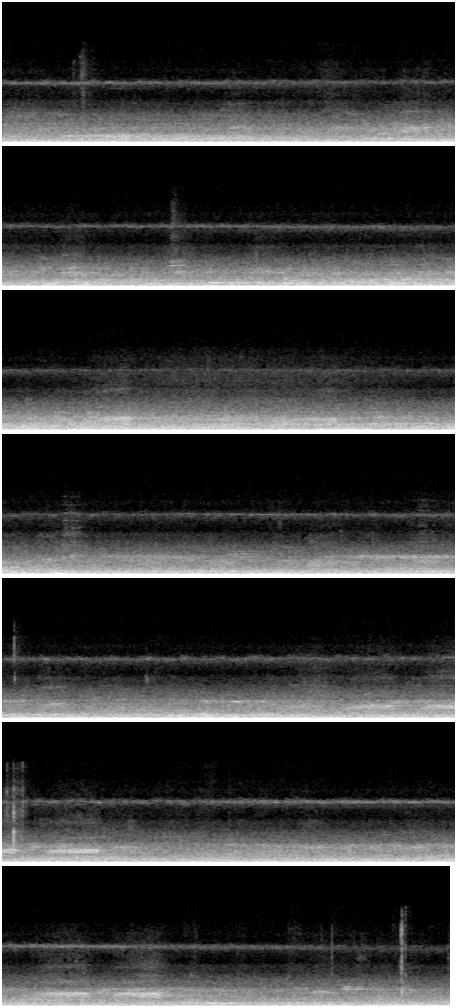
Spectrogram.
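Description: Outdoor ambience: a steady low rumble, faint scattered voices, and a bird calling a few short times about two thirds of the way through.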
